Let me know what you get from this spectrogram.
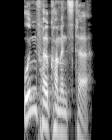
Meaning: inflection of unvollkommen: 1. strong/mixed nominative/accusative feminine singular superlative degree 2. strong nominative/accusative plural superlative degree
- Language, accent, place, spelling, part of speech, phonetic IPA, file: German, Germany, Berlin, unvollkommenste, adjective, [ˈʊnfɔlˌkɔmənstə], De-unvollkommenste.ogg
